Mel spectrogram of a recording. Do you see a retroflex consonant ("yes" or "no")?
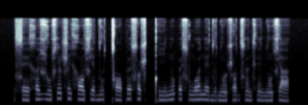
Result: yes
